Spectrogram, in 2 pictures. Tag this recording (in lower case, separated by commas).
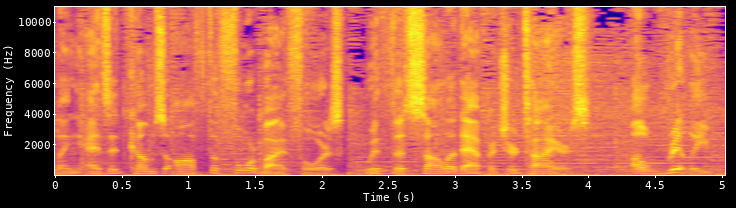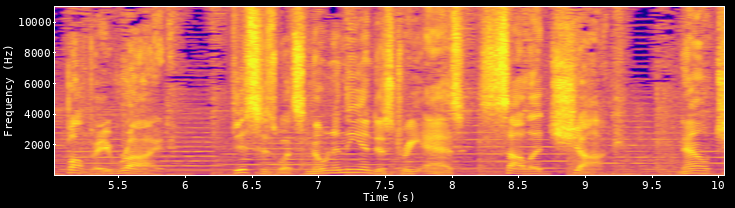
speech, music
